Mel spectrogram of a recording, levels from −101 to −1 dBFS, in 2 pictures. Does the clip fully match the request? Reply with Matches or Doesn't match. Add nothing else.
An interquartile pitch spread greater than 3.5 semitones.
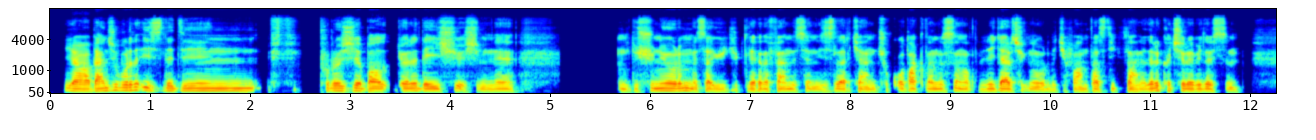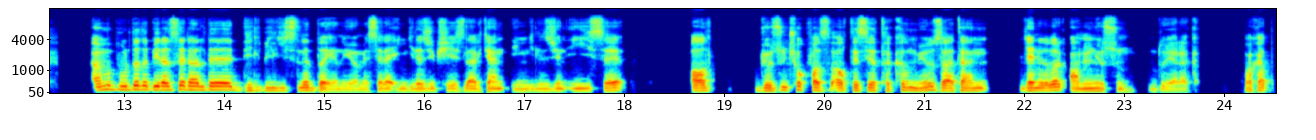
Matches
